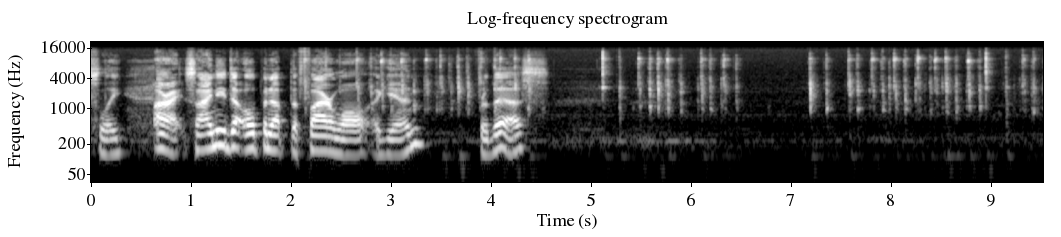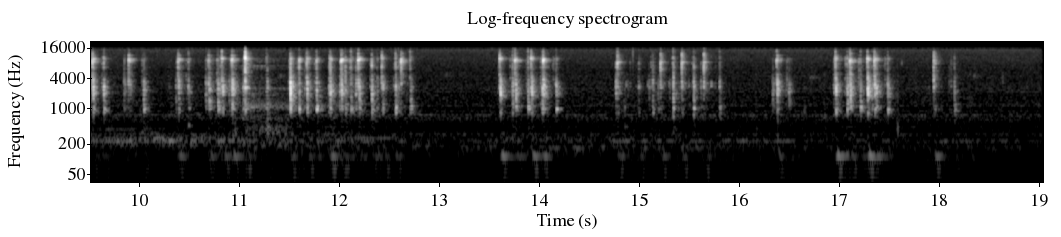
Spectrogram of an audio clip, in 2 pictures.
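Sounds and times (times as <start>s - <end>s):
computer keyboard typing: 2.6s - 4.6s, 5.2s - 6.6s, 7.2s - 12.8s, 13.6s - 18.3s.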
